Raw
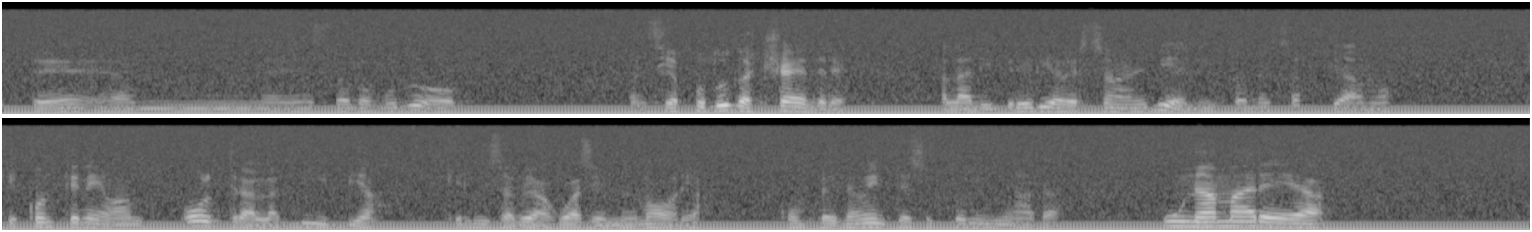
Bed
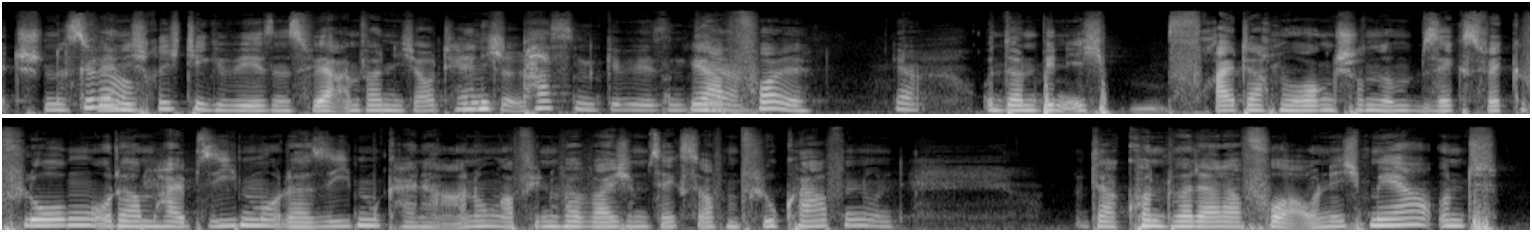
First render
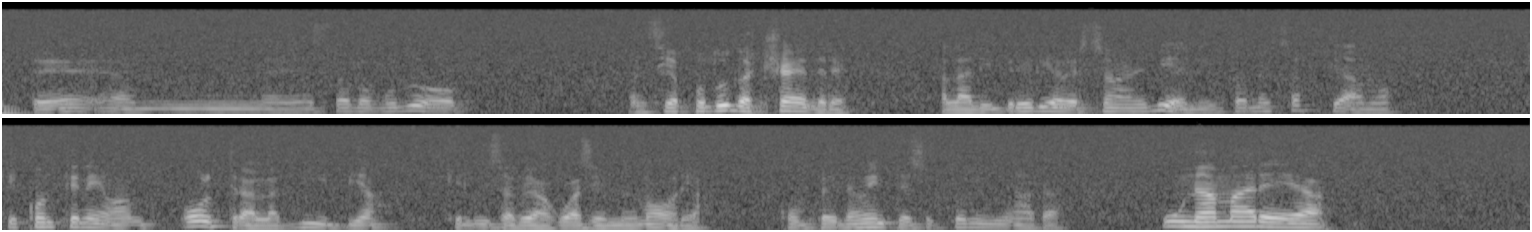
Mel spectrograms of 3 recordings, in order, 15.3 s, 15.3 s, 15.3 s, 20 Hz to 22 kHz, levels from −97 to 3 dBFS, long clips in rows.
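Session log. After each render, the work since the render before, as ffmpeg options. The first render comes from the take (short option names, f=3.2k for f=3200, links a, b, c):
-af "bandreject=f=60:t=h:w=6,bandreject=f=120:t=h:w=6,bandreject=f=180:t=h:w=6,bandreject=f=240:t=h:w=6,bandreject=f=300:t=h:w=6"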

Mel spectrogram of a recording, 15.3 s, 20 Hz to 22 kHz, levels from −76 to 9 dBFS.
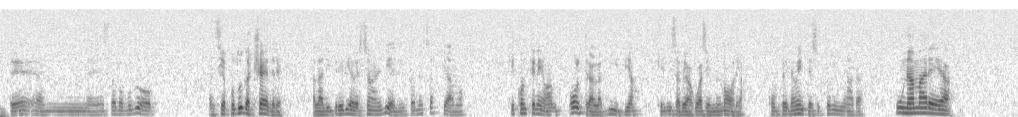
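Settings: -af "afftdn=nr=8:nf=-42"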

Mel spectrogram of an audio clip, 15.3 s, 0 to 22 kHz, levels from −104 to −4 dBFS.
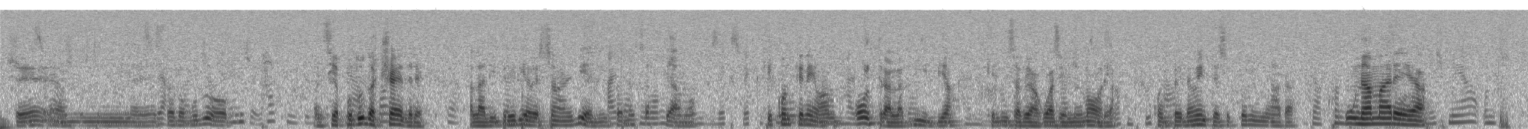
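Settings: -filter_complex "[1:a]volume=-16.5dB[a];[0:a][a]amix=inputs=2:normalize=0"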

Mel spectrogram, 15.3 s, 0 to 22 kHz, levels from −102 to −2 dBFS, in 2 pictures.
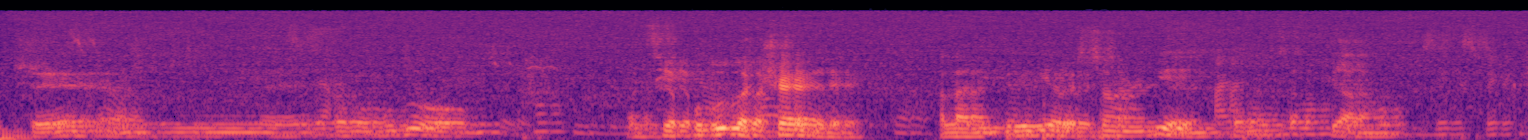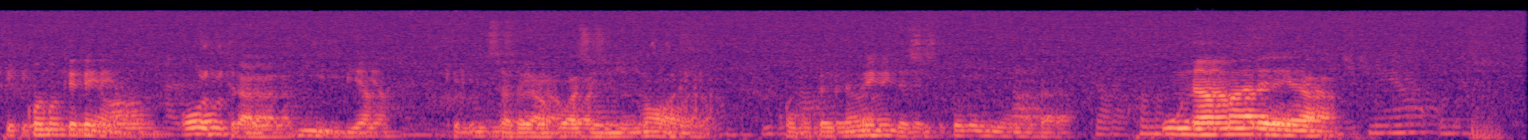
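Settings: -filter_complex "[0:a]asplit=2[a][b];[b]adelay=32,volume=-11.5dB[c];[a][c]amix=inputs=2:normalize=0,aecho=1:1:74:0.631"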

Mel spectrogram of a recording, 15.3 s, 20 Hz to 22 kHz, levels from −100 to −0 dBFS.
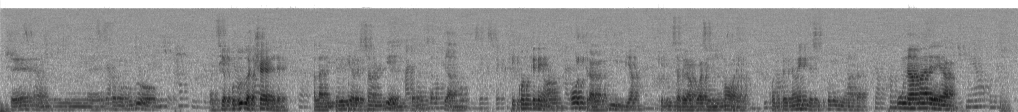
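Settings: -af "volume=8.5dB,alimiter=limit=-2dB:level=0:latency=1"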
